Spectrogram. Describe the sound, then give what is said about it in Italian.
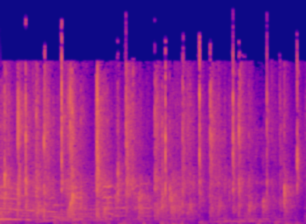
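A crowd breaks into steady, dense applause, many hands clapping at once in a continuous patter of sharp claps that holds at a fairly loud, even level, with faint voices mixed underneath. “Se c'è uno che merita un applauso.”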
